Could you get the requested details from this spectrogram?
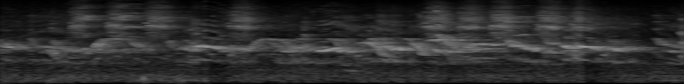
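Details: Currawong song from a balcony: continuous gliding whistled notes, rising and falling, with a busier burst of overlapping phrases in the second half.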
